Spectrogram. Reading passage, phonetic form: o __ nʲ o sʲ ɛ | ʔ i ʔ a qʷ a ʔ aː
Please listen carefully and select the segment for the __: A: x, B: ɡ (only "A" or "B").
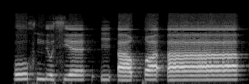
A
